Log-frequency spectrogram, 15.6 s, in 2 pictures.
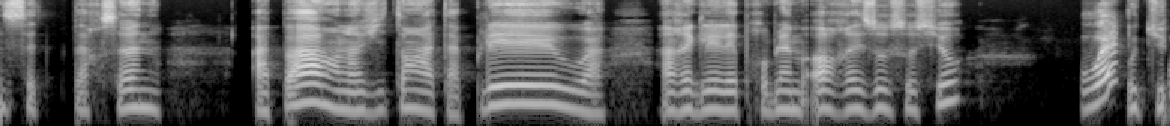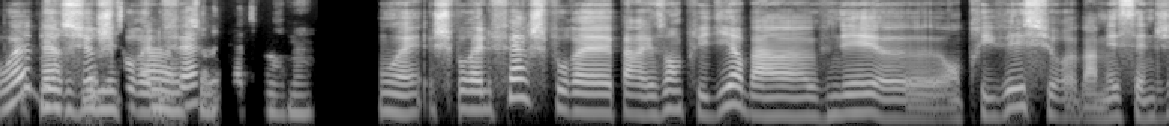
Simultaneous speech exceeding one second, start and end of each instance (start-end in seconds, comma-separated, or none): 7.8-9.2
